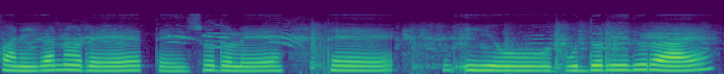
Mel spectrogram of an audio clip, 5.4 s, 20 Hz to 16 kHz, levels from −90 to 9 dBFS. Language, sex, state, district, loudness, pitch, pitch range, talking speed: Chakma, female, Tripura, Unakoti, -16 LUFS, 220 Hz, 210-235 Hz, 100 wpm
